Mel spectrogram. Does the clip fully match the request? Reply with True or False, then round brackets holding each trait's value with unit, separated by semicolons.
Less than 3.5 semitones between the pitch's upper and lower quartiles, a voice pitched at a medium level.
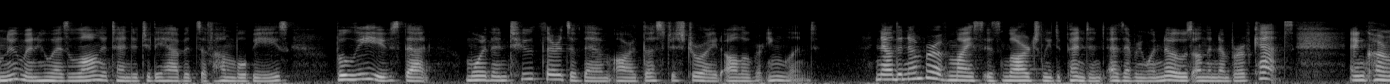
True (3.1 semitones; 175 Hz)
